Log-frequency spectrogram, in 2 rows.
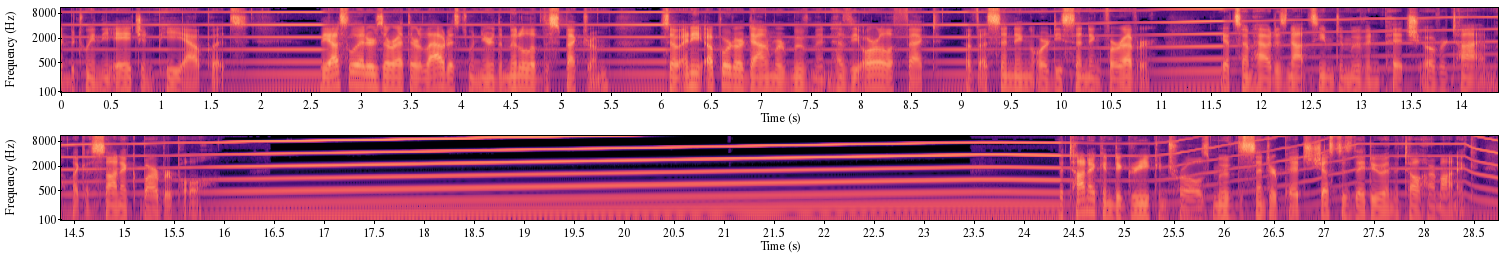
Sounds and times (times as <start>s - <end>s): Speech: 0.0s - 1.9s, 2.6s - 10.9s, 11.6s - 15.8s, 24.4s - 28.5s
Cacophony: 0.0s - 18.0s, 19.1s - 28.7s.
